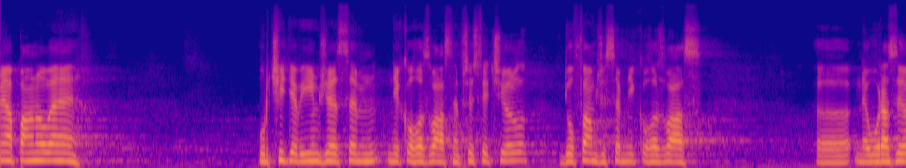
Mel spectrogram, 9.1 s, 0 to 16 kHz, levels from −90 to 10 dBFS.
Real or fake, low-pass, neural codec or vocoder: fake; 14.4 kHz; autoencoder, 48 kHz, 128 numbers a frame, DAC-VAE, trained on Japanese speech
